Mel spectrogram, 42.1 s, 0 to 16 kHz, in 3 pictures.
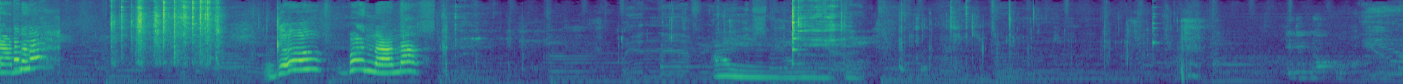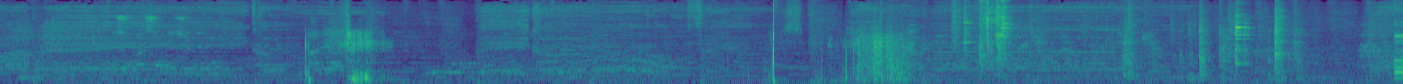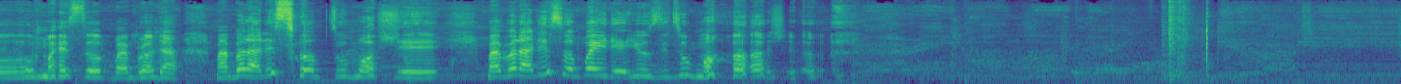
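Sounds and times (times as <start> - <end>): background music: 0.0 - 42.0
spoon clinking against bowl: 7.9 - 9.8
drawn-out vocal sound: 13.6 - 26.2, 27.3 - 42.0
dishes clinking in a steel sink: 26.0 - 27.1.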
